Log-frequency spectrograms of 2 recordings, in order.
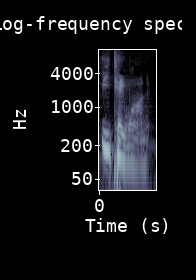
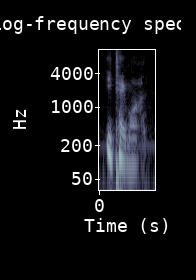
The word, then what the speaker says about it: Itaewon: It's pronounced Itaewon, Itaewon. So it's a popular place for nightlife, and that became the Halloween go-to place the other night.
